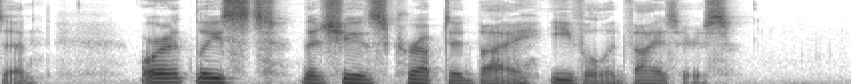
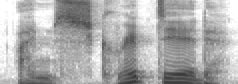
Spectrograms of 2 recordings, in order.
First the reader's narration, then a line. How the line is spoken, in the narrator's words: I moaned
